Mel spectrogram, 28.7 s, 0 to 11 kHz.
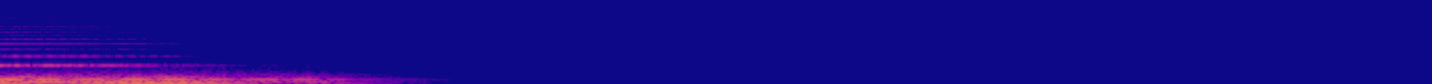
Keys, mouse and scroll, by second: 0.8 click, 3.6 a, 3.8 a, 5.1 alt+shift+right click, 5.9 g, 6.1 g, 9.0 click, 10.2 a, 11.3 a, 11.7 alt+shift+right click, 13.8 alt+shift+right click, 16.4 g, 16.5 g, 18.6 right click, 24.3 a, 24.5 a, 26.3 Tab, 27.0-27.7 scroll down 1, 27.9-28.6 alt+drag.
